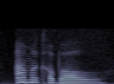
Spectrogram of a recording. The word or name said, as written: amicable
